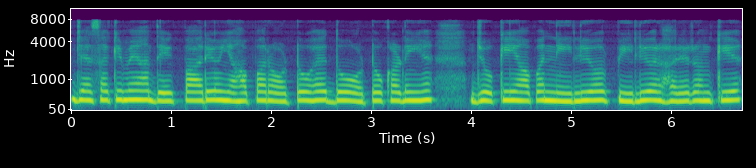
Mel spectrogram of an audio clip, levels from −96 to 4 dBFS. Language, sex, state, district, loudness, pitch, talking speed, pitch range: Hindi, female, Chhattisgarh, Sukma, -11 LUFS, 245 Hz, 250 wpm, 235-255 Hz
